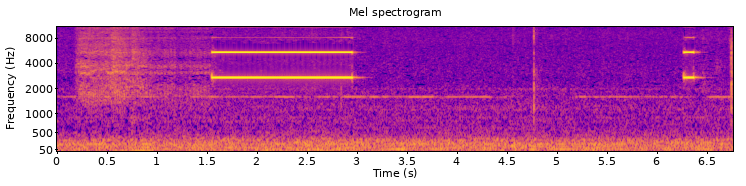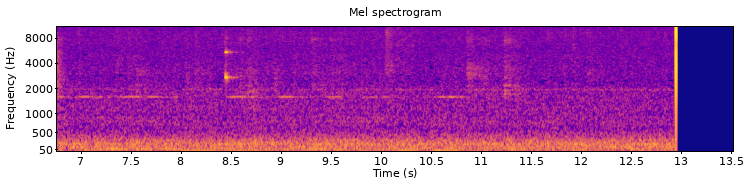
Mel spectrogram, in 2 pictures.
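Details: XB-500 micro syringe pump for Desferal infusion in thalassemia sounding its alarm: a steady high-pitched electronic beep lasting about a second, then a few brief chirps over quiet room noise.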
